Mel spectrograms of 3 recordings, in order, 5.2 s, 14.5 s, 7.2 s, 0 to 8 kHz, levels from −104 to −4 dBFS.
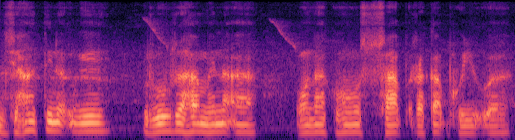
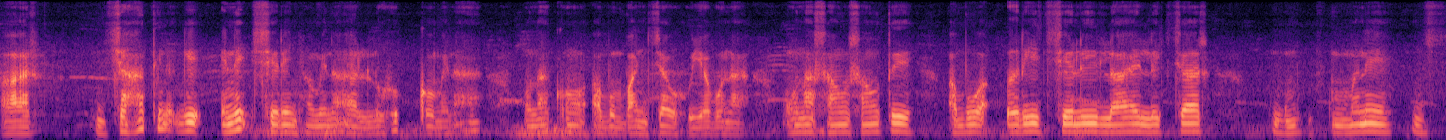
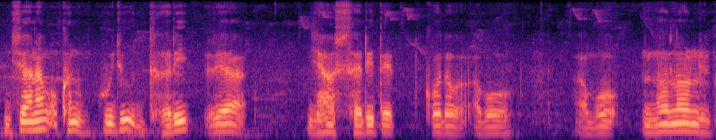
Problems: none marked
